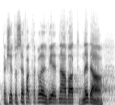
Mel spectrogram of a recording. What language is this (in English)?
Czech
